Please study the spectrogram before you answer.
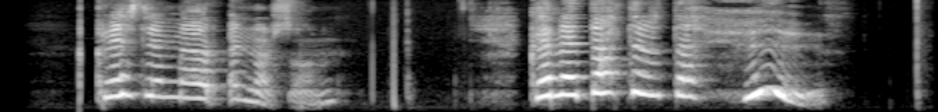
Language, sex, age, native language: Icelandic, female, 13, Icelandic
